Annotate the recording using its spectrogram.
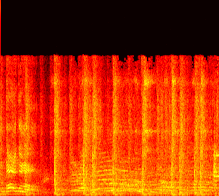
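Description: Rock band music with singing and drums. The music thins out briefly just before a second in, then comes back in sharply on a steady beat.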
